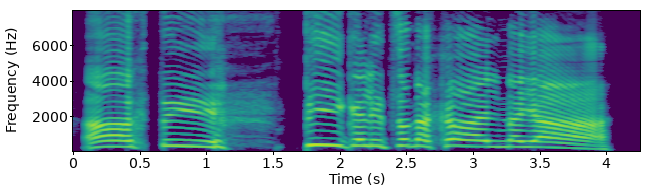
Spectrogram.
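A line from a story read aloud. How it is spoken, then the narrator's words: Admiring roaring laughter. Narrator (Russian): С восхищением захохотал Снеговей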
